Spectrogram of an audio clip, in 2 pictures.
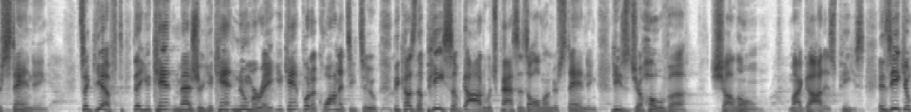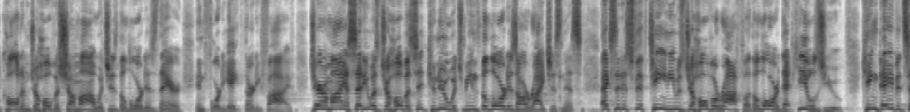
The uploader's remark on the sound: a service recording from Connect Point UPC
